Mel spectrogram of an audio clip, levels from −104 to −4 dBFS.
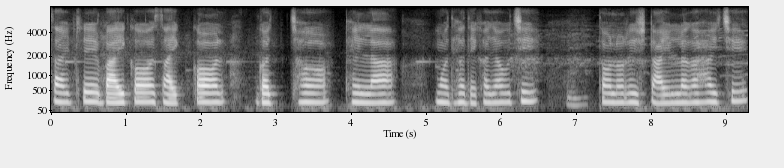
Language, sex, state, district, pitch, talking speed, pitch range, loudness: Odia, female, Odisha, Nuapada, 215 Hz, 85 wpm, 205-220 Hz, -20 LUFS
